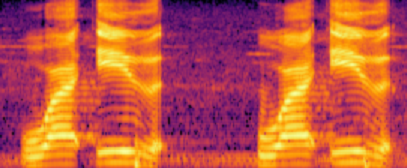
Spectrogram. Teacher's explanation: دیکھیں الف کے اوپر زبر زیر پیش آ جائے تو حمزہ بن جاتا ہے، اس لیے اس کو حمزہ پڑھیں گے اور ذال کے ساتھ یہ ملے گا. ذال کو نرم کرنا ہے، زبان نکالنی ہے تھوڑی سی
